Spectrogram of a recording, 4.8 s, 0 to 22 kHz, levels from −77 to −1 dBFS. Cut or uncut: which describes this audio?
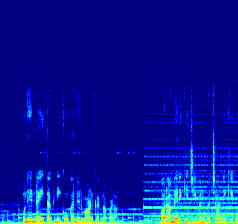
cut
